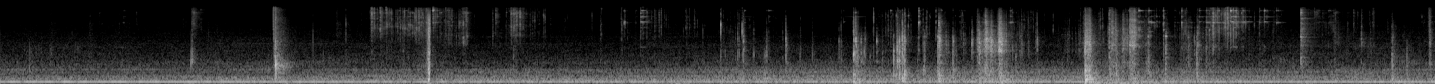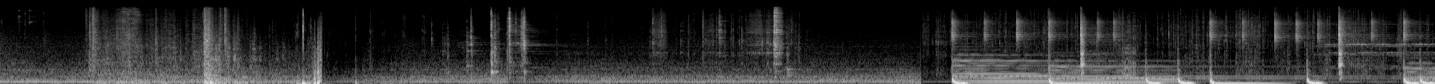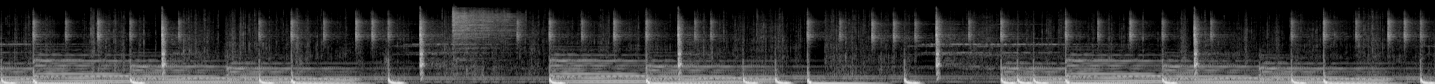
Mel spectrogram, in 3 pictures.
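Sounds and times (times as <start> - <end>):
metallic clicks and clinks: 3.7 - 13.8
keys jangling: 3.7 - 14.8, 23.9 - 41.0
low hum: 28.4 - 32.9, 38.7 - 43.0.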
